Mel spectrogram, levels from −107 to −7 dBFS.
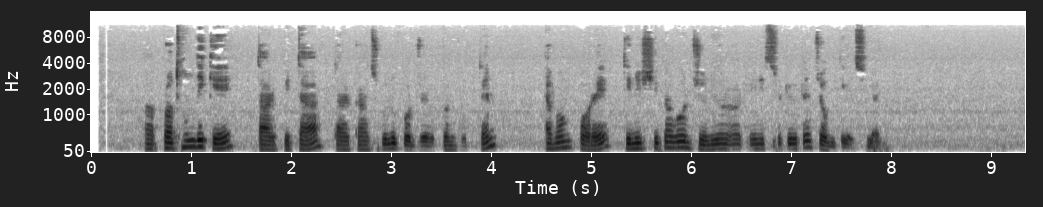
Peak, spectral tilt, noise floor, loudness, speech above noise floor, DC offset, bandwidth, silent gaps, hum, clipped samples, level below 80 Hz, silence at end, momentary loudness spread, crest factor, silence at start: -4 dBFS; -5.5 dB/octave; -53 dBFS; -23 LUFS; 31 dB; under 0.1%; 11.5 kHz; none; none; under 0.1%; -60 dBFS; 1.45 s; 8 LU; 20 dB; 0.55 s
